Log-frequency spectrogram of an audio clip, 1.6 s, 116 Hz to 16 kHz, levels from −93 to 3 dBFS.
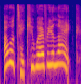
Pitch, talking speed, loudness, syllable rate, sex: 340 Hz, 260 wpm, -16 LUFS, 6.1 syllables/s, female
